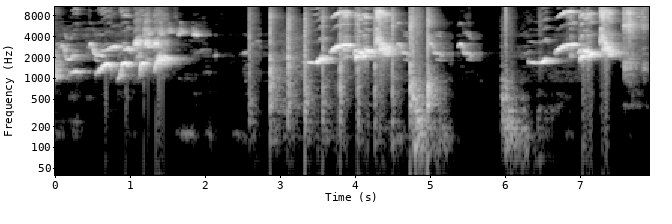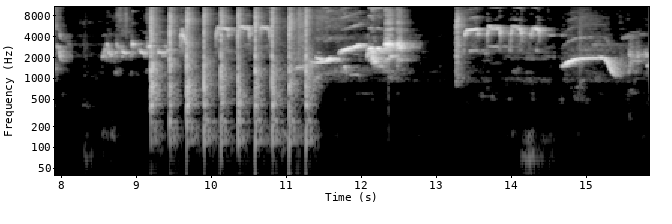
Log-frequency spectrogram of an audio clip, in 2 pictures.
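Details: Captive-bred white-rumped shama in full varied song: rich fluting whistles and quick warbled phrases alternating with long rattling bursts of rapid clicks, closing with a rising-falling whistle.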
